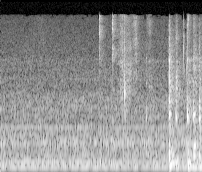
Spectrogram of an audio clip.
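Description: A few computer keyboard keystrokes, typing a value into a field, about a second in and again near the end, over a faint steady hum.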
